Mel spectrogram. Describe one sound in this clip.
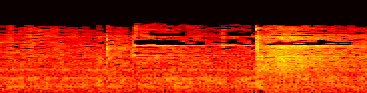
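A thrown horseshoe clanks in a large echoing arena.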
